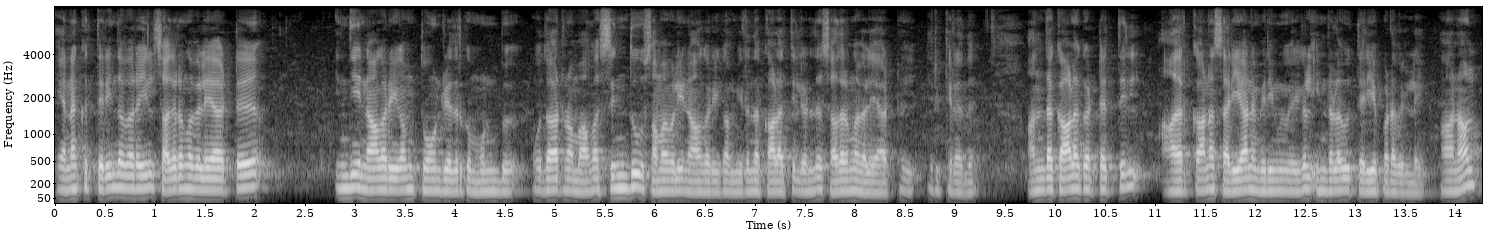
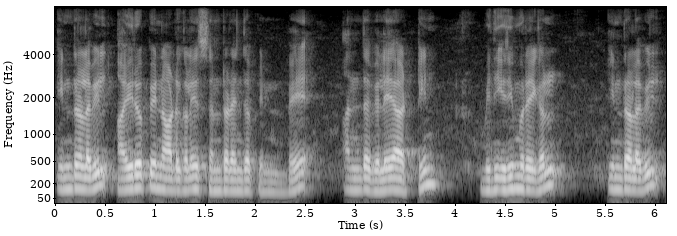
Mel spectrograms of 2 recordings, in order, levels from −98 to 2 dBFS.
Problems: none marked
